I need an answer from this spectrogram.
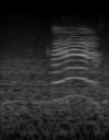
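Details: Domestic cat indoors, praised by its owner and encouraged to whisper: a single gentle meow lasting about half a second, level then slightly falling, with bright overtones and a quiet background.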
